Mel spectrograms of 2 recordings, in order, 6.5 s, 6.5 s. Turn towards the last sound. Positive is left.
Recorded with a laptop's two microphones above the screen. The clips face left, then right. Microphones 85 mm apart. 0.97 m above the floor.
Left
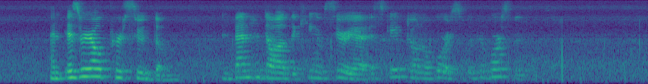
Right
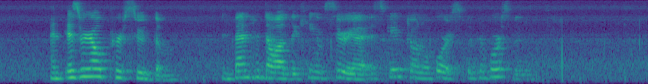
turn(degrees=-40)  # may be behind; listen again after turning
